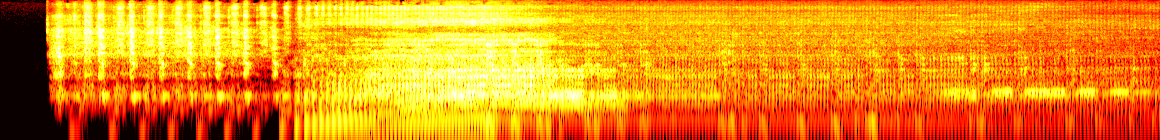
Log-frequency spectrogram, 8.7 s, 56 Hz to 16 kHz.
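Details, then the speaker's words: Suzuki LT160 quad bike, sat 3 years, after tightening a loose carburettor fitting: steady cranking catches cleanly, revs briefly, then settles into an even, unhurried idle, not too high; healthy start. "that sounds pretty good you know it doesn't seem to be idly too high"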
